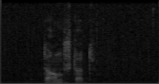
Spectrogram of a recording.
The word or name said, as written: Darmstadt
